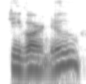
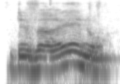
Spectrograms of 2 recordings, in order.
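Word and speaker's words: דְּבָרֵנוּ: How do you say our? No. Divarnu. Mm-hmm. Very close. It's Enu. Divarenu.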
